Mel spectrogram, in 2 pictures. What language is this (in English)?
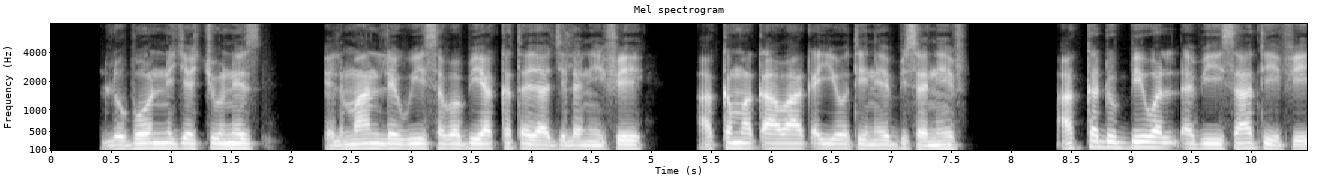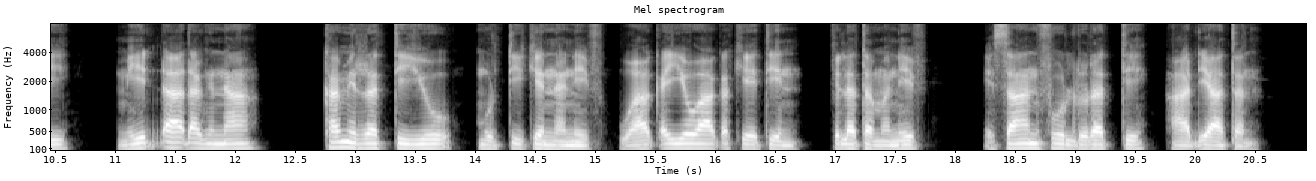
Oromo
